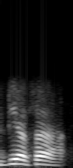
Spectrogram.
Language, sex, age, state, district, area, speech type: Assamese, male, 18-30, Assam, Biswanath, rural, conversation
